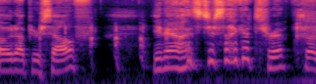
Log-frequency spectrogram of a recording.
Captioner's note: continues laughing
